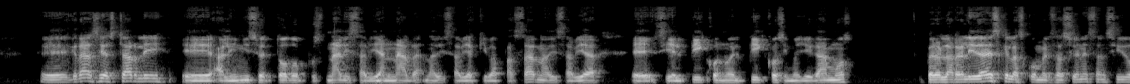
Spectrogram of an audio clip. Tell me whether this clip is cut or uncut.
cut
